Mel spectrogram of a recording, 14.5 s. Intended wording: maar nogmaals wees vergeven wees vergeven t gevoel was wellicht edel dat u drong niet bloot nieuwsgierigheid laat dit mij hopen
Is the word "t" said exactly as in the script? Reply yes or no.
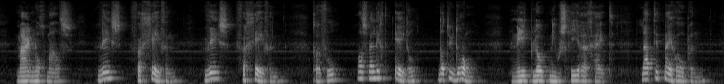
no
